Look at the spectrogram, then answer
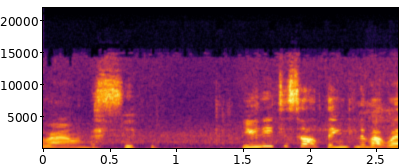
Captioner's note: Tilly laughing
